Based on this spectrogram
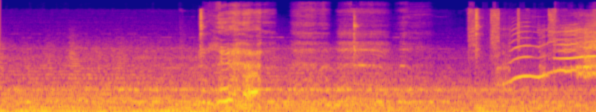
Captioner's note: cackles wildly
